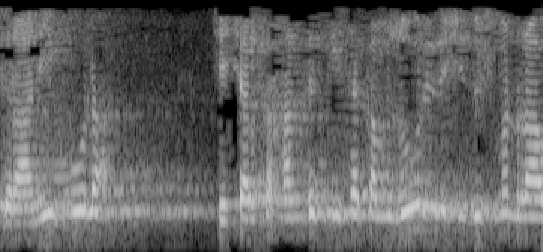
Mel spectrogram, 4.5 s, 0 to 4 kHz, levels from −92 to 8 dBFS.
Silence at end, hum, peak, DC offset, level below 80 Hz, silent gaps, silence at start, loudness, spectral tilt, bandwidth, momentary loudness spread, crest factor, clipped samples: 0 s; none; -2 dBFS; under 0.1%; -58 dBFS; none; 0 s; -20 LUFS; -8.5 dB/octave; 3.8 kHz; 13 LU; 18 dB; under 0.1%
